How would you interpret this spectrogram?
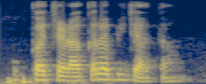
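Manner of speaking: ordinary delivery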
